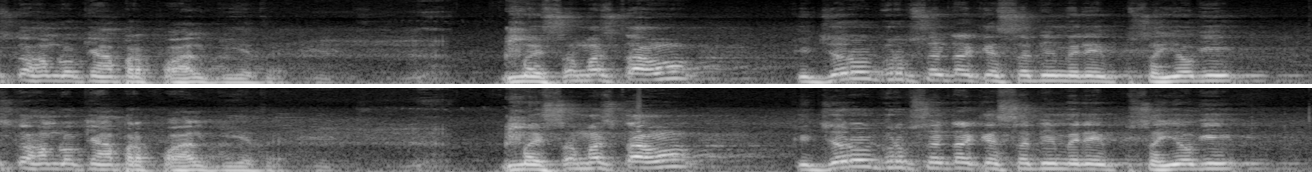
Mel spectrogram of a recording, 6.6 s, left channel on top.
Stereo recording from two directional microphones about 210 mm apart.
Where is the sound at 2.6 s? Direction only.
25° right (ahead or behind).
